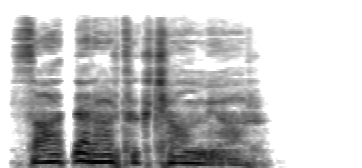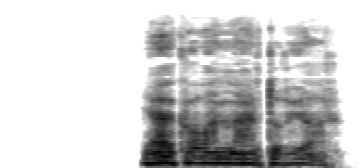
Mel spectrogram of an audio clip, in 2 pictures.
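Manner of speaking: lightly voiced bewildered old man, slow; dazed old man. A narrator's reading. Old clockmaker stumbles into the hut, lightly voiced as dazed. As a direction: let each phrase hang, slightly dazed.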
